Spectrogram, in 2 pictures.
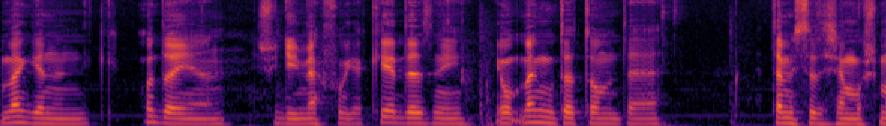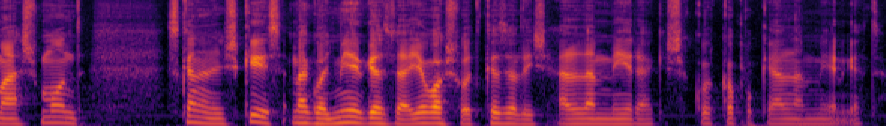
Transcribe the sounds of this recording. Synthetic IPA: mɛɡjɛlɛnik | o̞d̪ɒjøneʃuːɟho̞ɟmɛkfo̞ɡjɒkːeːrd̪ɛznijoːmɛɡmut̪ɒt̪o̞md̪ɛ | t̪ːɛrmeːsɛt̪ɛʃɛmːo̞ʃt̪maːʃmo̞nd̪ | skɛnɛliʃkeːsmɛɡʋɒɟmeːrɡɛzʋɛjɒvɒʃo̞lt̪kɛzɛleːʃɛlːɛmːeːɾɛke̥ːʃɒ̥kːo̞rkɒpo̞kɛlːɛmːḛːrɡɛ̰t̪

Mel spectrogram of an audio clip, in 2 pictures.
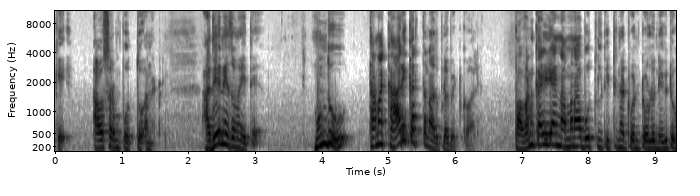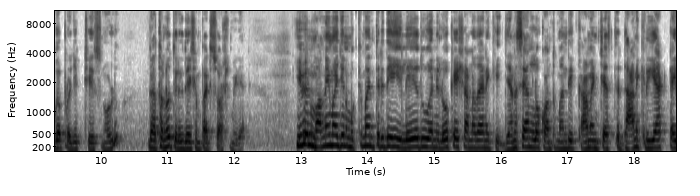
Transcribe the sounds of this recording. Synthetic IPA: kḭ | ɐʋɐsɐɾɐmpot̪ːuʔɐnːɐʈːu̥ | ɐd̪e̞ːnɪzɐmɐjit̪e̞ː | mund̪u | t̪ɐnɐkaːɾjɐkɐɾt̪ɐlɐnɐd̪uploːpe̞̰ʈːu̥kɔːʋa̰ːli̥ | pɐʋɐnkɐʎjaːnːɐmːɐnaːbuːt̪ulut̪iʈːinɐʈuʋɐɳʈiʋoːɭːuneɡiʈuɡaːpɾod͡ʒek̚ʈ̚t͡ʃe̞ːsinɐʋɐɭːu | ɡɐt̪ɐmloːt̪eluɡud̪ɛːʃɐmpaːɾʈːiːsɔ̰ːʂɐlmiːɖija̰ː | iʋenmɔnːɐjmɐd̪ʱjɐnɐmukʰjɐmɐnt̪ɾid̪ile̞ːd̪uɐnilo̞ːkeːʃɐnːɐd̪aːnikid͡ʒɛnɐsɛːnɐlo̞ːkont̪ɐmɐnd̪ikaːme̞ɳʈ̚t͡ʃe̞ːst̪e̞ːd̪aːnikiɾijaːk̚ʈːɐj

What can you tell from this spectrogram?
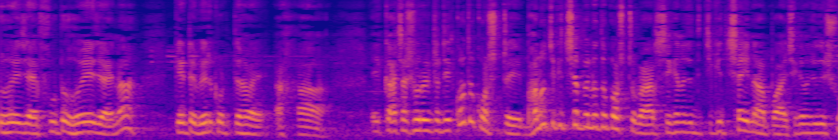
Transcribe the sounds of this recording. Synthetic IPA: oɦojed͡ʑaefoʈoɦojed͡ʑaena | keʈebeɾkoɾt̪eɦɔeaha | ejkat͡ɕaʃoɾeʈaʈ̬ikɔt̪okɔʃʈebʱalot͡ɕikit̪ʃap̬elot̪̬okɔʃʈopaaɾʃekʰaned͡ʑod̪ʱit͡ɕik̬it̪ʃajnapaeʃekʰaned͡ʑod̪ʱiʃu

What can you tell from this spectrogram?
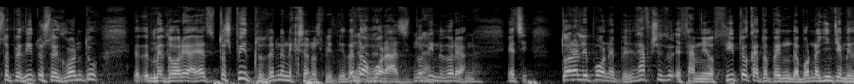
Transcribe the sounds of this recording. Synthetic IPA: st̪o̞pe̞ðit̪ust̪oiɣo̞nit̪ume̞ðoɾeɐet͡si̥t̪ospit̪it̪uðe̞nineksenospit̪iðend̪oɣoɾɐzit̪oðineðoɾeɐ̰ | e̞t͡si | t̪o̞ɾɐlipo̞ne̞piðiθɐfksiθθɐmio̞θit̪o̞ekɐt̪ope̞nind̪ɐbo̞ɾinɐʝinice̞mið

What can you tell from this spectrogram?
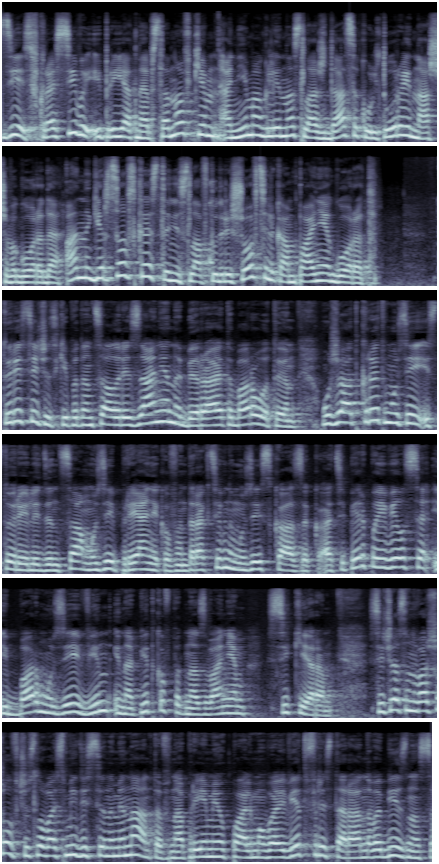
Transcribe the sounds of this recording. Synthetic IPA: zʲdʲesʲfkɾɐsʲivəjʔipɾʲɪjat̪nəjɐpst̪ɐno̞fkʲɪɐnʲimɐɡlʲinəslˠɐʐd̪at̪sːəkʊlʲt̪uɾəjnaʂɨvəɡo̞ɾəd̪əanːəɡʲɪrt̪sofskəjəst̪ənʲɪslˠafkʊd̪ɾʲɪʂo̞ftʲɪlʲɪkɐmpanʲɪjəɡo̞ɾət̪ | t̪ʊɾʲɪsʲtʲit͡ɕɪskʲɪjpət̪ənt̪sɨalˠɾʲɪzanʲɪjənəbʲɪɾajɪt̪ɐbɐɾo̞t̪ɨʊʐɛɐt̪kɾɨt̪mʊzʲejɪst̪oɾʲɪəlʲɪdʲɪnt̪samʊzʲejpɾʲanʲɪkəfɨnt̪əɾɐktʲivnɨjmʊzʲejskazəkɐ̰tʲɪpʲeɾʲpəjɪvʲilˠsʲəʔibarmʊzʲejvʲininɐpʲit̪kəfpəd̪nɐzvanʲɪjəm | sʲɪkʲeɾə̰ | sʲɪt͡ɕaso̞nvɐʂolˠft͡ɕɪslˠo̞vɐsʲmʲidʲɪsʲɪ̥tʲɪnəmʲɪnant̪əfnɐpɾʲemʲɪjʊpalʲməvəjvʲe̞t̪fʲɾʲɪst̪ɐɾanːəvəbʲiznəsə

